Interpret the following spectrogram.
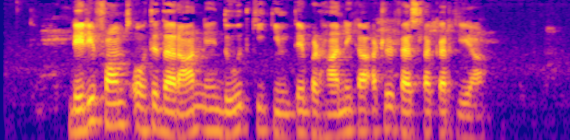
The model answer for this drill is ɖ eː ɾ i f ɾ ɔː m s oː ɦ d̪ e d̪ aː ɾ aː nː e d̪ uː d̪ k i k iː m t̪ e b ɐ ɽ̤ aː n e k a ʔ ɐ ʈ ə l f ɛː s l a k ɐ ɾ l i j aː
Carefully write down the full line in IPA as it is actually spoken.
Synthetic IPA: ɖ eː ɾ i f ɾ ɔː m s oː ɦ d̪ e d̪ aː ɾ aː nː e d̪ uː d̪ k i k iː m t̪ ẽ b ɐ ɽ̤ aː n e k a ʔ ɐ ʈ ə l f ɛː s l a k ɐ ɾ l i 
